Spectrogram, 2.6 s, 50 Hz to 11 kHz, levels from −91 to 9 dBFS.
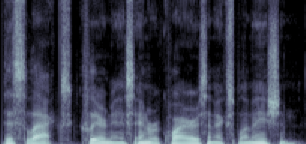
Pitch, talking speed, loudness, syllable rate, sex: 125 Hz, 165 wpm, -16 LUFS, 5.2 syllables/s, male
